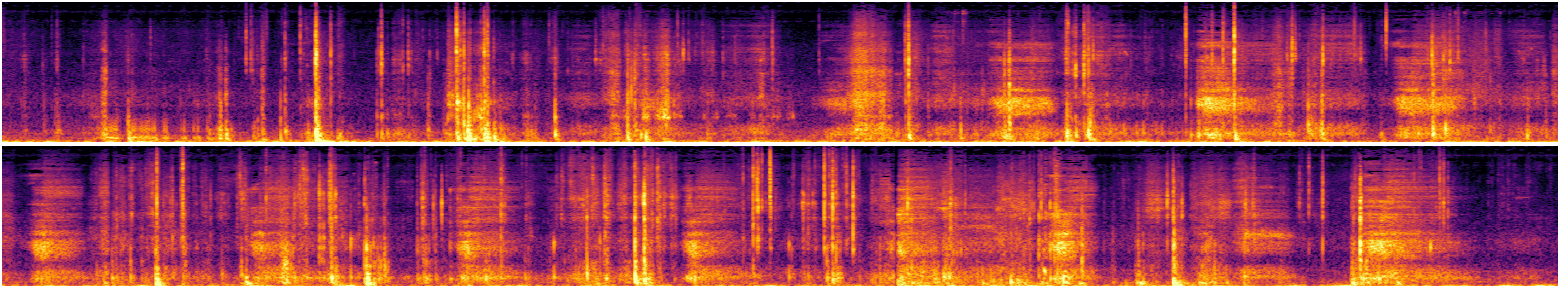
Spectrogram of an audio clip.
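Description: Hands handling car wiring and its plastic loom tubing: irregular rustling and scraping with many small clicks, coming every second or two.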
